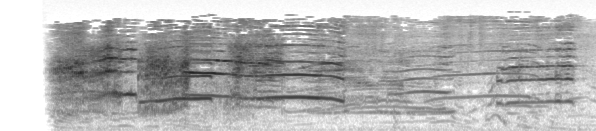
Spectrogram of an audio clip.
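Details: Raccoon dog calling in a series of three rough, nasal, honk-like whines, each about a second long. Fainter, drawn-out whistled whimpers with a steady pitch and small downward slides follow them.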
